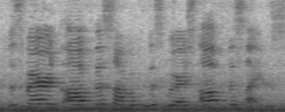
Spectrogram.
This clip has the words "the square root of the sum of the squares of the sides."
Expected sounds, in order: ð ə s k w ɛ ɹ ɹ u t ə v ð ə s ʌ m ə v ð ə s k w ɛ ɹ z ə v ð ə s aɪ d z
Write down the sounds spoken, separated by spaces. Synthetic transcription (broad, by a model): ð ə s w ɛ ɹ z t ə v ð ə s ʌ m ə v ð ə s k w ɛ ɹ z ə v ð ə s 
